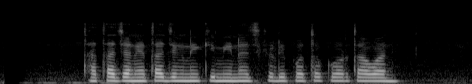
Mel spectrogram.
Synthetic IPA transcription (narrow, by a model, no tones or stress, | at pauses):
t̪at̪ad͡ʒanɛt̪ad͡ʒɨŋnikiminad͡ʒkərdipɔt̪ɔkəwart̪awan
